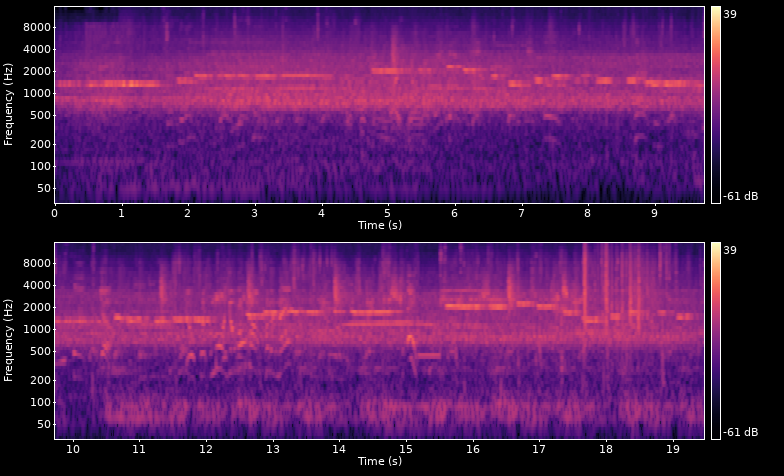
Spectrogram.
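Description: Omar's whistle, played as a tribute to Michael K. Williams, rings out loudly and echoes across a huge stadium before a game, its held notes sliding in pitch over the constant roar and cheering of a large crowd.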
